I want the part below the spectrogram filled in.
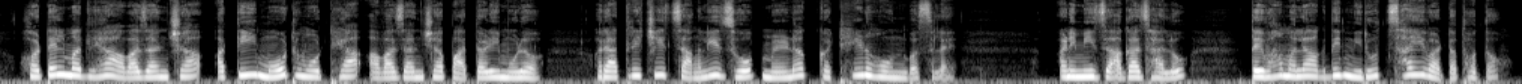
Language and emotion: Marathi, sad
